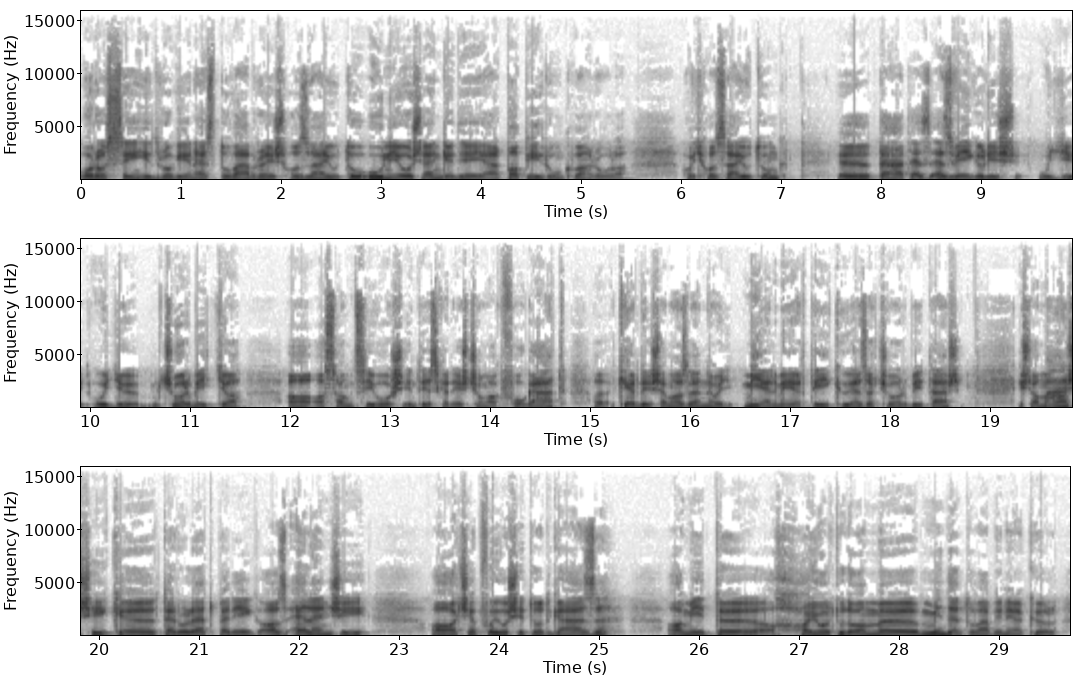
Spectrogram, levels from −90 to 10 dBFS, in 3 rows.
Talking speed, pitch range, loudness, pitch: 105 wpm, 110-155 Hz, -16 LUFS, 125 Hz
